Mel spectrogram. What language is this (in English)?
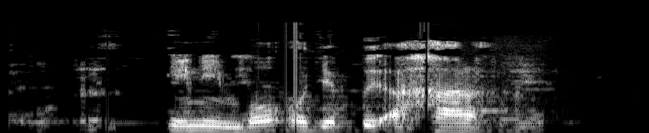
Guarani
